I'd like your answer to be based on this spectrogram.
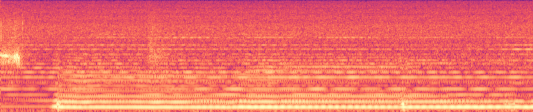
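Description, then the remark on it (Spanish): A low, steady human hum imitating a bee's buzz, bhramari breathing during a meditation practice, starts after a brief pause and holds one unbroken pitch to the end. It is even in loudness, with no talking. “Y empieza el sonido de la abeja.”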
